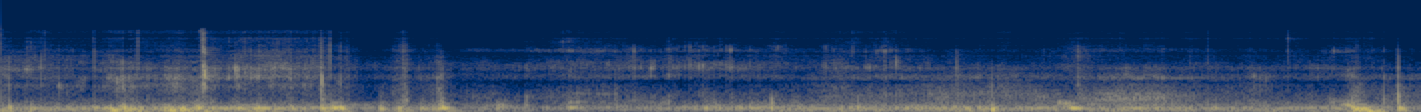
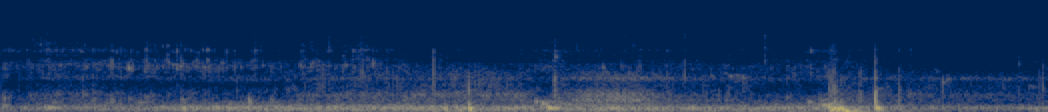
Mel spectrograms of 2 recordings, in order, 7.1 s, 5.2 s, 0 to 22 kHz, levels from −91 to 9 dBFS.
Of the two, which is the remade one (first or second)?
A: first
